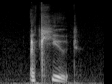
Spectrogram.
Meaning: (adjective) 1. Brief, quick, short 2. High or shrill 3. Intense; sensitive; sharp 4. Urgent 5. With the sides meeting directly to form an acute angle (at an apex or base) 6. Less than 90 degrees
- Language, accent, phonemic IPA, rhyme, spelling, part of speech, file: English, General American, /əˈkjut/, -uːt, acute, adjective / noun / verb, En-us-acute.ogg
